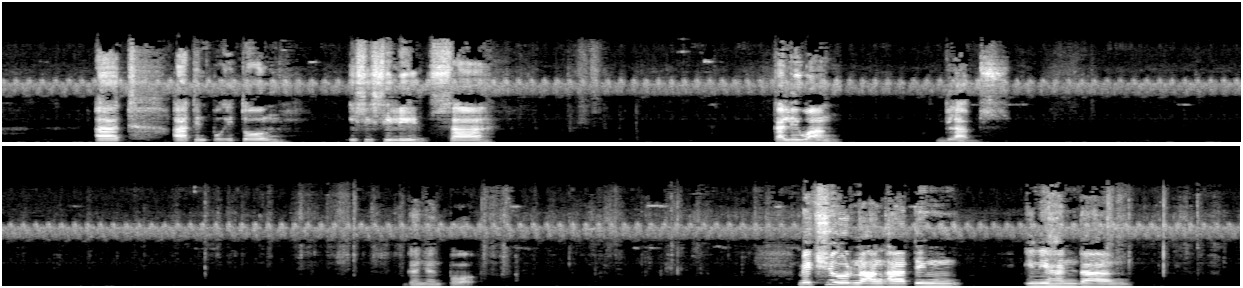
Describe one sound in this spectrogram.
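A man speaks calmly and close to the microphone, in short bursts with pauses.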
